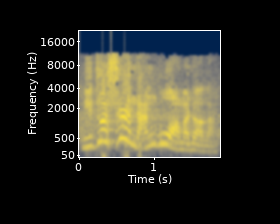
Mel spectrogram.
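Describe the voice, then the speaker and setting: A man playing the straight man in crosstalk comedy, firing back quick, indignant retorts and dry interjections. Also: extremely high pitch, wildly swooping pitch, sharp tone, slight background noise. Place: theater stage.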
